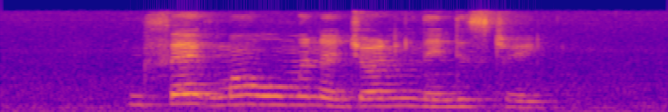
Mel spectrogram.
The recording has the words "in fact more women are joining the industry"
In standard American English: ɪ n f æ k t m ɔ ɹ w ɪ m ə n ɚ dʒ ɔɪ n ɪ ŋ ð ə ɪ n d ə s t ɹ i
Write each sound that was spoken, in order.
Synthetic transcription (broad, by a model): ɪ n f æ k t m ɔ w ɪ m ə n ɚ dʒ ɔɪ n ɪ ŋ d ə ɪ n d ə s t ɹ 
